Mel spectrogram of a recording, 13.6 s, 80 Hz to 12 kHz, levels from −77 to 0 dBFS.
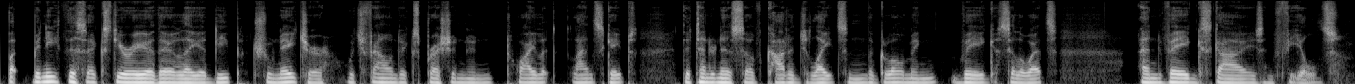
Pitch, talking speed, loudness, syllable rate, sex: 120 Hz, 135 wpm, -18 LUFS, 4.6 syllables/s, male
